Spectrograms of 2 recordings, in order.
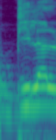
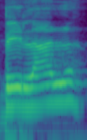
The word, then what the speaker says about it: Belal: À chaque fois, ça me fait marrer parce que c'est pas exactement Bilal Mohamed, c'est Belal Mohamed.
